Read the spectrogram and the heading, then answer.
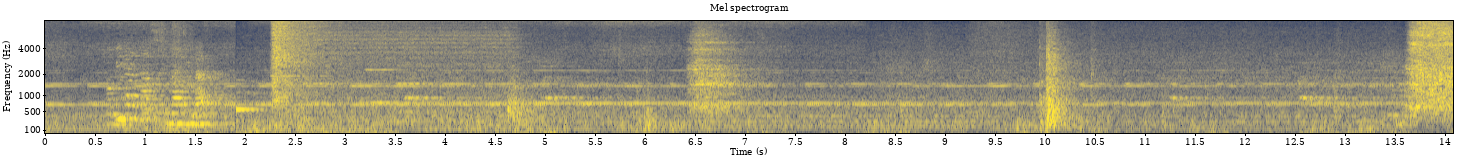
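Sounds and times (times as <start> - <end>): electric train whine: 0.0 - 14.0
short hissing bursts: 13.6 - 14.0.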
